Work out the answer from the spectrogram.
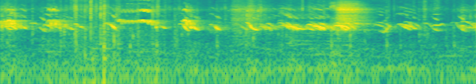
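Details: Brightly coloured chicks give rapid, piercing peeps in a short burst, several voices overlapping in quick high chirps, with a soft knock or tap near the start.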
